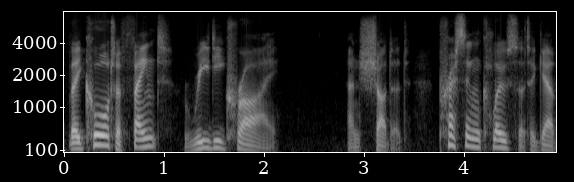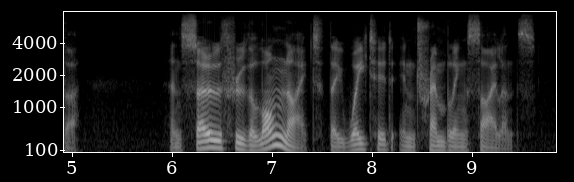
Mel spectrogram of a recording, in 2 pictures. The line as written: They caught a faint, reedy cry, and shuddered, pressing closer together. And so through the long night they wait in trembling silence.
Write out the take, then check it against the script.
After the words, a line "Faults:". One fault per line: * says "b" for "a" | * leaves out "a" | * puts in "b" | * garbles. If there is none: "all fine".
They caught a faint, reedy cry, and shuddered, pressing closer together. And so through the long night they waited in trembling silence.
Faults:
* says "waited" for "wait"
